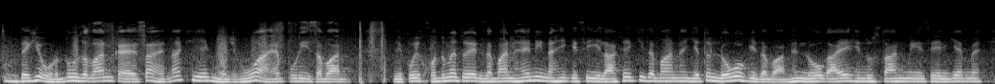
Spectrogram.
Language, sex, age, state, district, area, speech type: Urdu, male, 18-30, Uttar Pradesh, Shahjahanpur, urban, spontaneous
